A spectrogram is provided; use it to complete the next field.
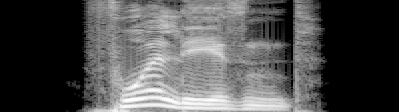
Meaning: present participle of vorlesen
- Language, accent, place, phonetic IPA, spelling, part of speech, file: German, Germany, Berlin, [ˈfoːɐ̯ˌleːzn̩t], vorlesend, verb, De-vorlesend.ogg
